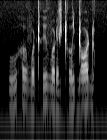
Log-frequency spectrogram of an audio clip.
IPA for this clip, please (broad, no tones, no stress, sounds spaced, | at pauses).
u h ɤ v o ʈʰ ɪ v o ɽ ɪ z ʈʰ ɤ ʎ ɖ ɔ ɖ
